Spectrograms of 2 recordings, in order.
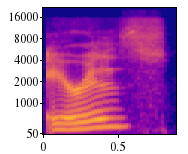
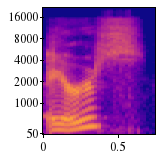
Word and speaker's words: Ares: I believe it's pronounced ARES or AIRS.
